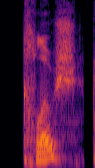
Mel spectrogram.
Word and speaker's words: cloche: And the two women who uh, very obviously look like models, they're wearing cloche hats.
